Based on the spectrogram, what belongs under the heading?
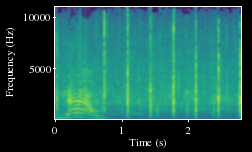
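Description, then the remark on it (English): A voice calls out briefly, then a church audience claps in a steady rhythm in praise of Jesus Christ during a sermon, seven sharp claps evenly spaced about a third of a second apart, moderately loud and reverberant. “And now, if you're going to clap, you need to clap for that.”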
